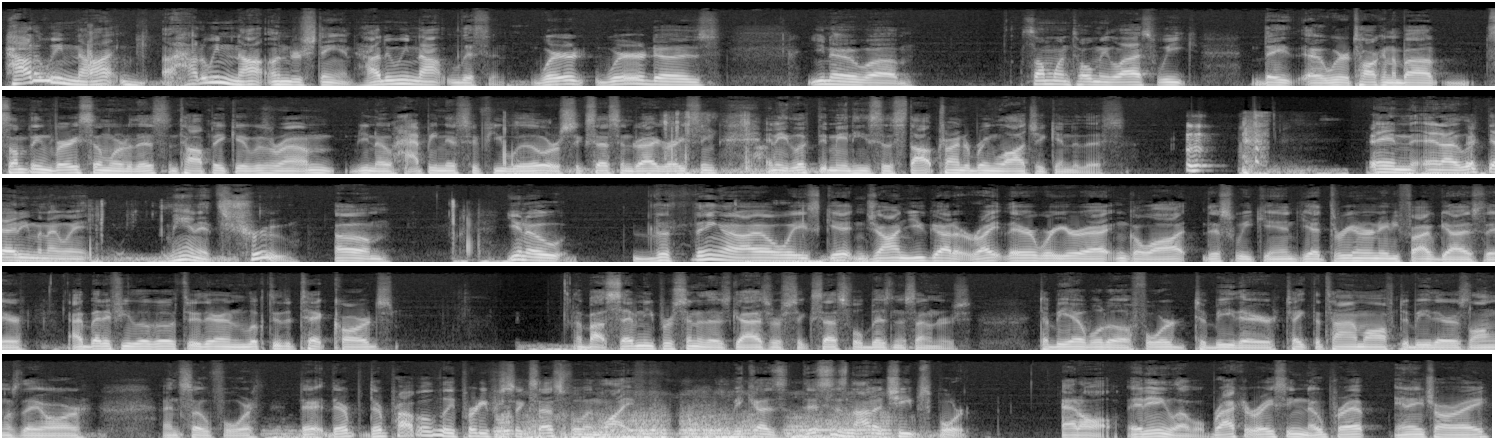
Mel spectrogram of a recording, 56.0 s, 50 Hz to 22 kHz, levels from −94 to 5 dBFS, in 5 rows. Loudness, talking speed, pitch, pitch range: -14 LUFS, 190 wpm, 110 Hz, 100-125 Hz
